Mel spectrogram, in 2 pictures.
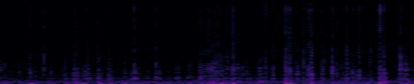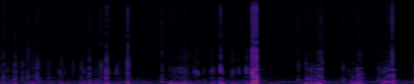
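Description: Fingernails scratch the textured side panel of an embossed, holographic faux-leather cosmetic bag lying tilted. The result is a dense run of quick, dry scratching and ticking strokes over a steady low hum, with one sharper, louder scrape near the end.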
